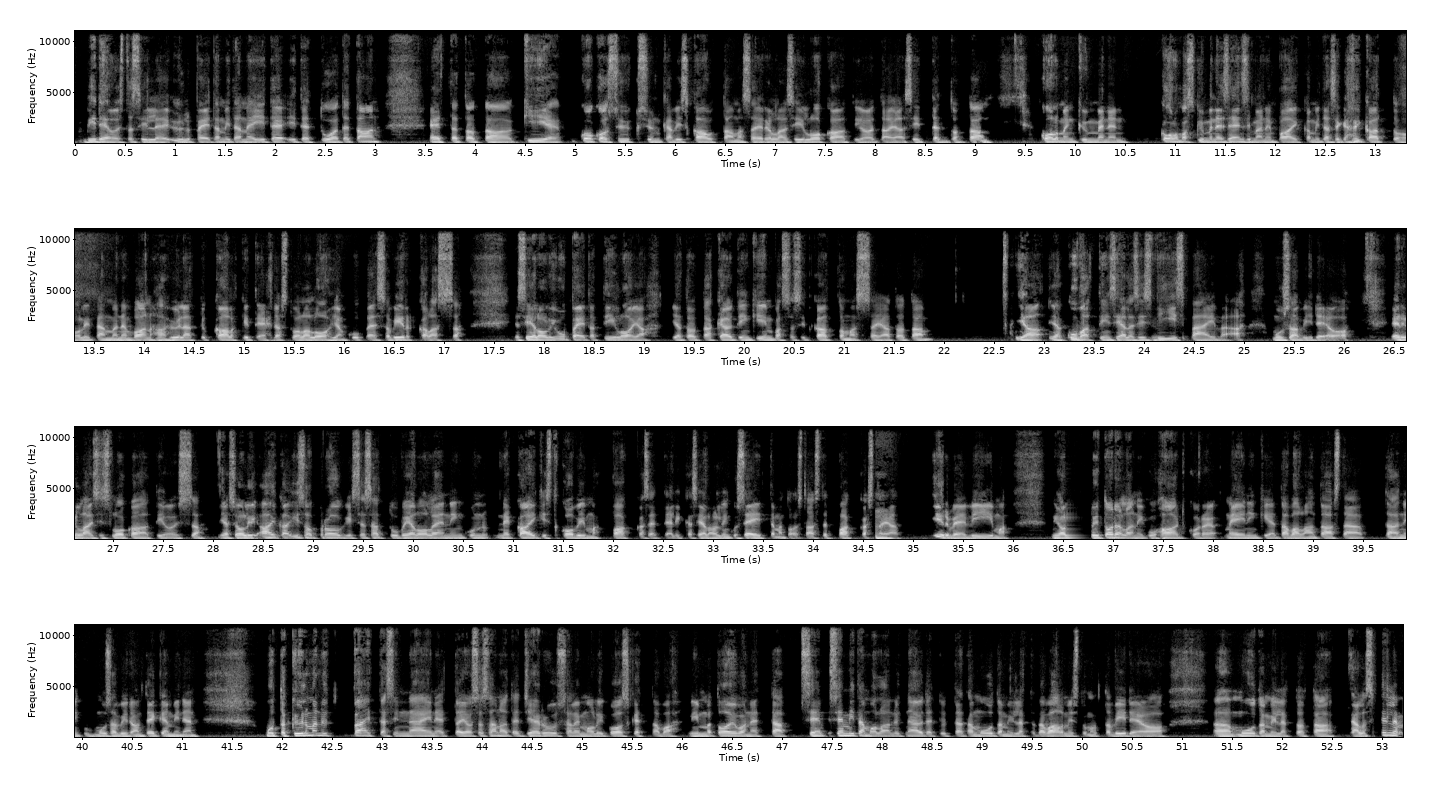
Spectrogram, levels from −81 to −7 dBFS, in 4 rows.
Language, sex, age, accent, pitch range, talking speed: Finnish, male, 30-49, native, 120-135 Hz, 145 wpm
